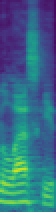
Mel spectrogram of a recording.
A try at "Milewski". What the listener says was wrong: It's like the W's in Europe are never pronounced like a W, they're pronounced like a V. Like Wagner. Like Milewski, yeah, that's exactly right.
